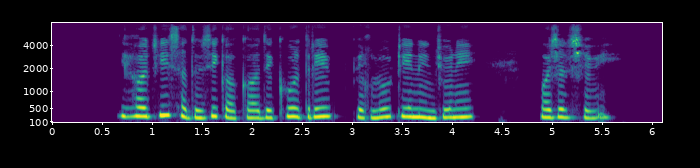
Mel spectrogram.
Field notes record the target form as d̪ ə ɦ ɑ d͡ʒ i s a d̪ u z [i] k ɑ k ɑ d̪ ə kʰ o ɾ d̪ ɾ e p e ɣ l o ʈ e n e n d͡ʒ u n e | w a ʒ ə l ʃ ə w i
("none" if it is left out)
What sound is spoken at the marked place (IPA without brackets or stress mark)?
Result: i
